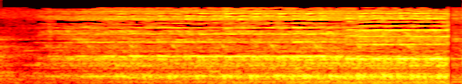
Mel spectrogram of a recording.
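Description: A steady ringing alarm tone, swelling in over the first half second and then holding evenly, with a fast flutter to it.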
